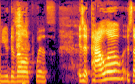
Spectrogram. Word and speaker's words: Paolo: So Andrea asks, can you leave us a spoiler about the new pandemic version you developed with, is it Paolo? Is that how you say it? Paolo Mori, yeah.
